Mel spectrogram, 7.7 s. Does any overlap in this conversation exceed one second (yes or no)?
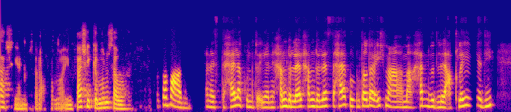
no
